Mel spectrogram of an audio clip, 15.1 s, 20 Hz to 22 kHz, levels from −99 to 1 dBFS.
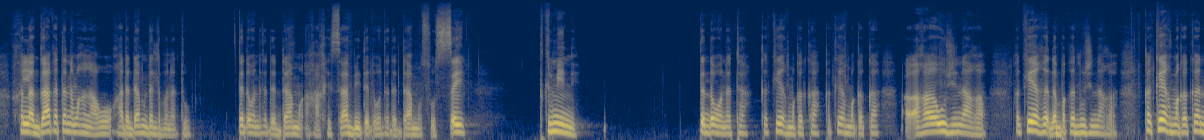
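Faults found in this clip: No audible defects found in the speech recording across its full duration; nothing to report against capture, transport or playback.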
